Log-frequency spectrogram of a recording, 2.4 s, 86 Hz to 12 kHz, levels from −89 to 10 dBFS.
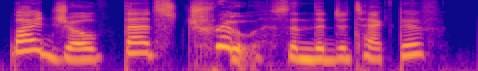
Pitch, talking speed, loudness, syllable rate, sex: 265 Hz, 175 wpm, -17 LUFS, 4.9 syllables/s, female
